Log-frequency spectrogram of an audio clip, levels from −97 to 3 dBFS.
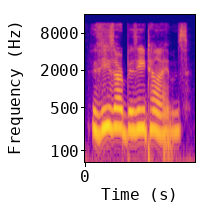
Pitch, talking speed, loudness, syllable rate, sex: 215 Hz, 165 wpm, -12 LUFS, 6.5 syllables/s, female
